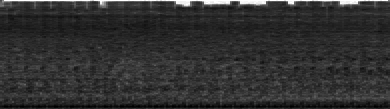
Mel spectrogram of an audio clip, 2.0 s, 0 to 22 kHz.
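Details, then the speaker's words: 1989 Grand Prix Turbo McLaren turbo V6 after a tune-up with the manifold removed and refitted: a steady, even low rumble at idle with no knocks, misses or whistles, running decently. "running pretty decent actually"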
